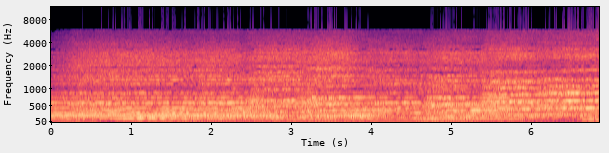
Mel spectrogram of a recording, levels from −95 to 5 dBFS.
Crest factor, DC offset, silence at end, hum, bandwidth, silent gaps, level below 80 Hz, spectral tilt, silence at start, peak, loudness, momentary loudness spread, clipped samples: 10 dB; under 0.1%; 0 s; none; 6.8 kHz; none; -32 dBFS; -7.5 dB/octave; 0 s; 0 dBFS; -10 LUFS; 3 LU; 0.6%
